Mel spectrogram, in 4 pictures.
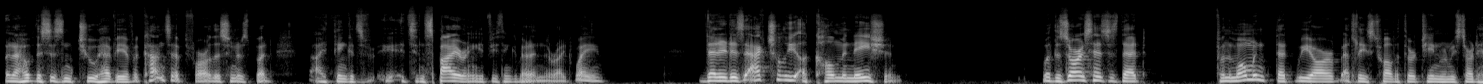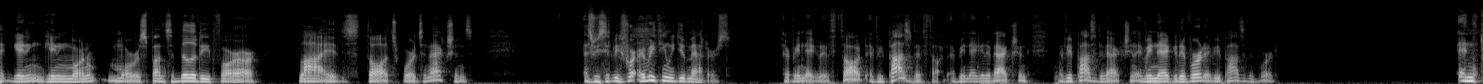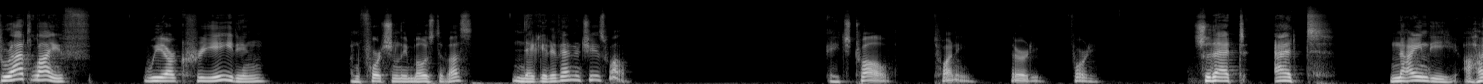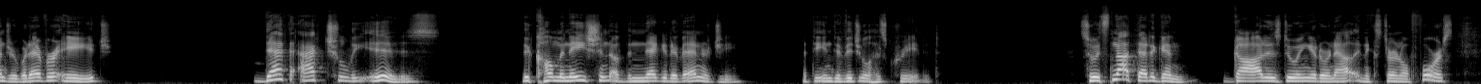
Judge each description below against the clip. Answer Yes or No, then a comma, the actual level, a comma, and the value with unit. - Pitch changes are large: Yes, wide, 7.7 semitones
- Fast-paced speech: No, average, 150 wpm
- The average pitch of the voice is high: No, low, 135 Hz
